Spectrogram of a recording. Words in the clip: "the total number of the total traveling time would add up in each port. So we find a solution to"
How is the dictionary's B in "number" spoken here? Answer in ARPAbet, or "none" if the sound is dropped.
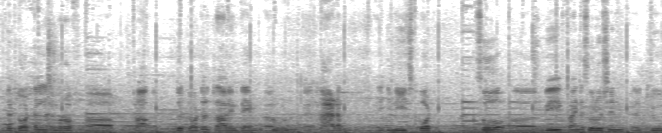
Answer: none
